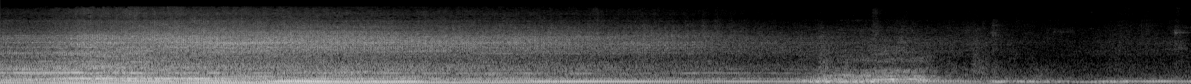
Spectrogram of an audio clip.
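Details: A vehicle engine drones and revs steadily with low humming tones, easing off after about eight seconds into quieter rumbling and scattered knocks.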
